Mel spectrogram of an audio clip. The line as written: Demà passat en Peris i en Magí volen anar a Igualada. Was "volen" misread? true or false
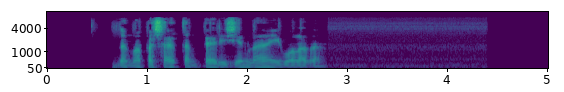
true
